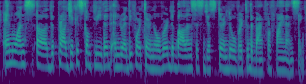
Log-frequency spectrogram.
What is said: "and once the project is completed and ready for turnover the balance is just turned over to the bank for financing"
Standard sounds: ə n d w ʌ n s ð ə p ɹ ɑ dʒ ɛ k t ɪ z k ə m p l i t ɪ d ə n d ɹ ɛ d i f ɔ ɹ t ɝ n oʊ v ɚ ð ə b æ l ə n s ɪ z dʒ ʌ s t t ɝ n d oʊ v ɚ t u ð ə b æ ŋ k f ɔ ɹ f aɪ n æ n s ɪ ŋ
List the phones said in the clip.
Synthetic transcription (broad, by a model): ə n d w ʌ n s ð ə p ɹ ɑ dʒ ɛ k t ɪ s k ə m p l i t ɪ d ə n d ɹ ɛ d i f ɔ ɹ t ɝ n oʊ v ɚ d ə b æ l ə n s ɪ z dʒ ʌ s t t ɝ n d oʊ v ɚ t u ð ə b æ ŋ k f ɔ ɹ f aɪ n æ n s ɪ ŋ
